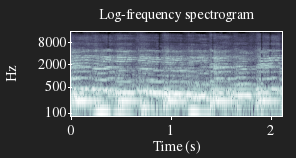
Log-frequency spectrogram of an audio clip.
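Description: Upbeat folk backing music played over a PA loudspeaker, with a repeating low bass line, starting just before this moment.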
